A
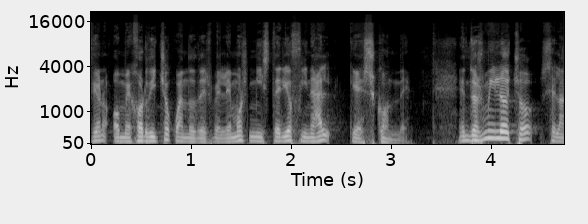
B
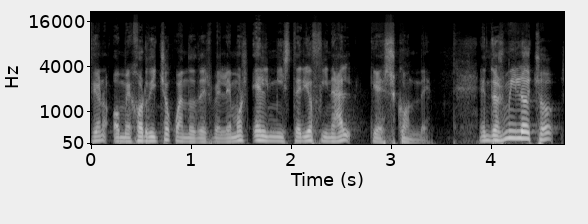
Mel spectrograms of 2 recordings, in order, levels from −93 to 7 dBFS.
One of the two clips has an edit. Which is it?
A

